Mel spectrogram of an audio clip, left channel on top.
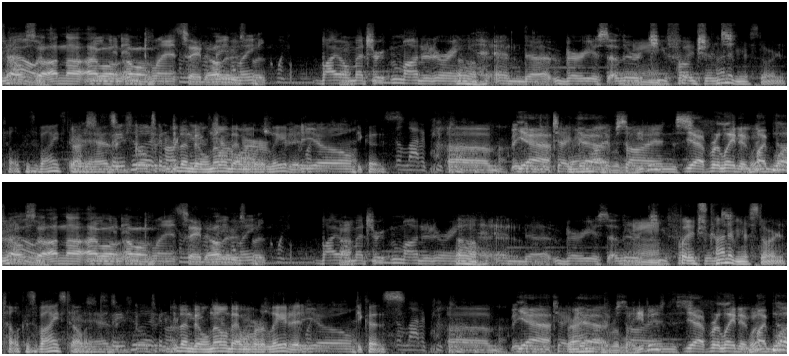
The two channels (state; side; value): normal; both; correlation 0.74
